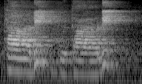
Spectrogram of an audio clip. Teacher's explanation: 리을이 초성이 올 때는 탄설음, 설탄음이 돼요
